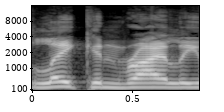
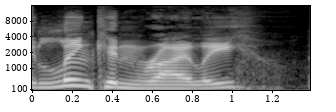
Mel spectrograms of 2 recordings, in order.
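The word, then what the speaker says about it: Laken Riley: And he pronounced Lakin Riley Lincoln Riley.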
